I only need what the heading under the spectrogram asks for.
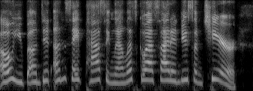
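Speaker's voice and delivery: sweetest, sugary cheerleader voice, pitched very high. Host imagines the woman in a video as a former cheerleader pulling someone over; imitating a sweet cheerleader. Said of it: "She sounds like the sweetest chick on the planet".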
